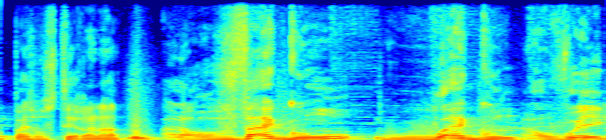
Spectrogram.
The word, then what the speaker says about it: wagon: W se prononce comme un V, y a pas de débat.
